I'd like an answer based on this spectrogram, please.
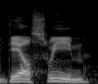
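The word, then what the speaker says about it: Dale Sveum: for the same reason that we didn't see dale sweem that's how you pronounce that anybody follow baseball no okay uh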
